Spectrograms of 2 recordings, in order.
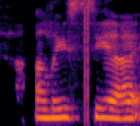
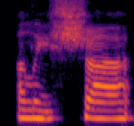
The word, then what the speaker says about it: Alicia: Even, for example, my own name, Alicia in Latin, Alicia in more Americanized or anglicized versions. It depends on how we pronounce things.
